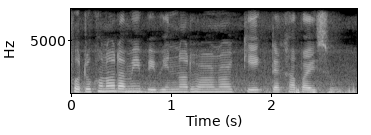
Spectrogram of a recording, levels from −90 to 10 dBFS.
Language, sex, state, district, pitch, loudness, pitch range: Assamese, female, Assam, Kamrup Metropolitan, 225 Hz, -16 LUFS, 205-235 Hz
